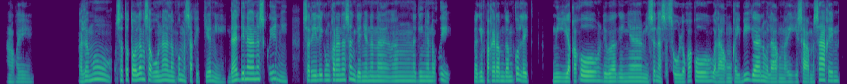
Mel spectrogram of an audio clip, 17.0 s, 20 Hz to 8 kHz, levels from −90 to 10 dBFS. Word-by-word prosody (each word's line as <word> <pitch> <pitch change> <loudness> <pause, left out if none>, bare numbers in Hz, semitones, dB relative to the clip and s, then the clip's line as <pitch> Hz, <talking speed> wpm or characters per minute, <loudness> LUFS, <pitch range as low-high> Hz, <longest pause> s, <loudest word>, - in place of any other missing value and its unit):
Okey. 115 -1 -10 0.9
Alam 160 +6 -1
mo, 205 +2 0 0.4
sa 170 - +4
totoo 180 -1 +2
lang, 205 +3 +2
sa 185 -3 +5
una 160 +4 0
alam 155 -2 -3
kong 185 -3 -3
masakit 130 -2 +1
'yan, 155 +1 -2
eh. 115 -2 -10
Dahil 160 +8 +4
dinanas 210 0 +5
ko 205 +1 -7
'yan, 220 -5 -3
eh. - - -15 0.3
Sarili 170 +1 +1
kong 175 - -3
karanasan 185 +2 +2
ganyan 150 +1 -1
na - - -3
na 155 0 -1 0.3
ang 155 - -5 0.2
naging 150 0 -4
ano 150 0 -4
ko, 200 - -24
eh, 140 -10 -3 0.4
naging 145 +2 -2
pakiramdam 150 -1 +1
ko, 200 +2 -1
like 145 -4 0 0.5
umiiyak 135 -1 0
ako, 155 0 +2
'di 140 -2 -6
ba, 135 0 +1
ganyan? 135 0 -2
Minsan, 150 +7 +3
nasa - - +3
sulok 120 +1 -1
ako, 150 -2 -1
wala 120 -3 0
akong 125 +1 -7
kaibigan, 165 +6 +1
wala 120 -4 0
akong 120 0 -7
nakikisama 115 0 0
sa'kin. 160 -5 +3
150 Hz, 175 wpm, -25 LUFS, 130-175 Hz, 0.9 s, sa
